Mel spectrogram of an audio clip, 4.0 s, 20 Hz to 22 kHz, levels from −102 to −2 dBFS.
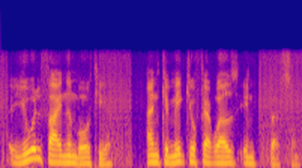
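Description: Throughout the recording, computer activity noise sits under the speech: a buzzing chirp pulsing at around 70 per second and roughly 30 dB below the speech level. It comes from processor or peripheral load shifting the audio circuit's shared ground. The whole band stops near 7.2 kHz, as expected from AMR wideband (HD Voice) coding.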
